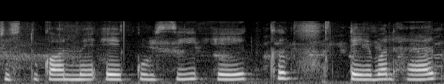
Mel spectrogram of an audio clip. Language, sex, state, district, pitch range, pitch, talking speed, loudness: Hindi, female, Uttar Pradesh, Saharanpur, 230-245 Hz, 235 Hz, 110 wpm, -16 LUFS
